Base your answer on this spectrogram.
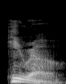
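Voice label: "hero", American English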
